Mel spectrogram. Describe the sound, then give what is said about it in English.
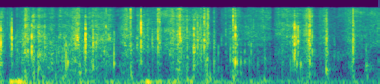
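Crumpled paper notes rustling and crinkling steadily, a dense run of small crackles and crunches as crumpled-up balls of paper notes are shuffled and sifted through, moderately quiet, with no voices. “his filing system also is is piles of crumpled up balls of paper.”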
